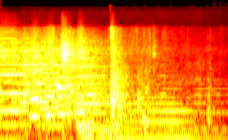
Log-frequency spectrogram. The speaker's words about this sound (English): Hengist bolts out of his chair. McCoy and Scotty try to stop him. He pushes past them. Kirk knocks him out with a punch.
